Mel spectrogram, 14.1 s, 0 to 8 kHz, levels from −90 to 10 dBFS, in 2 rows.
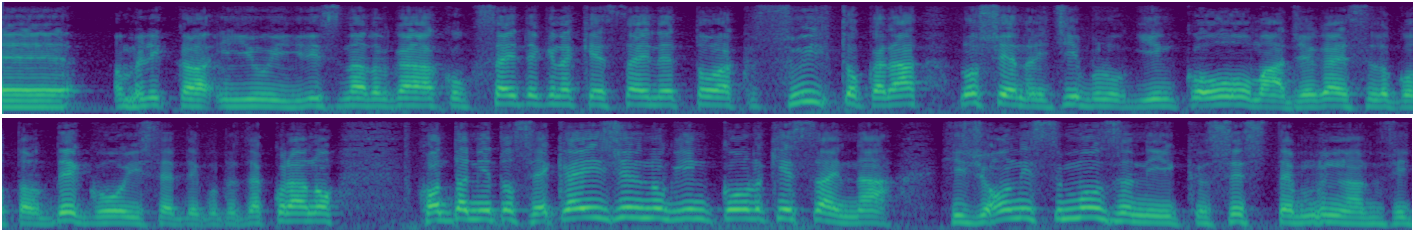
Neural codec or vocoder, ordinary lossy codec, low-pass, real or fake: codec, 16 kHz, 0.4 kbps, LongCat-Audio-Codec; none; 7.2 kHz; fake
